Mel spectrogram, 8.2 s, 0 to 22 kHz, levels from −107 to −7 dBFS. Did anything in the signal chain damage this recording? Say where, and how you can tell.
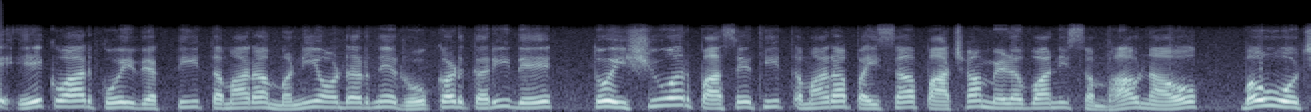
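No, nothing in the signal chain damaged this audio; the call's microphone processing and the Opus call path, which limits the sound to about 8 kHz, both behave as expected.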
